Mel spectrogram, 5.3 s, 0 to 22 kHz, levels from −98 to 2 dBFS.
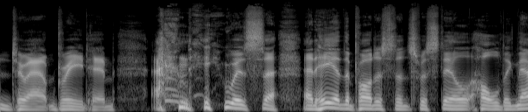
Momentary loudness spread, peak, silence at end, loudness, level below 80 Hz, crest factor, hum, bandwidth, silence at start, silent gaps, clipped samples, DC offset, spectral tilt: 7 LU; -10 dBFS; 0 s; -31 LUFS; -68 dBFS; 20 dB; none; 17.5 kHz; 0 s; none; under 0.1%; under 0.1%; -5.5 dB/octave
